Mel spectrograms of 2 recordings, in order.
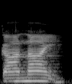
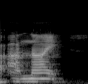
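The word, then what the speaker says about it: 家内: Số 2 là chữ gia và chữ nội, cái này là kanai. Này có nghĩa là vợ. Không phải đọc là anai.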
